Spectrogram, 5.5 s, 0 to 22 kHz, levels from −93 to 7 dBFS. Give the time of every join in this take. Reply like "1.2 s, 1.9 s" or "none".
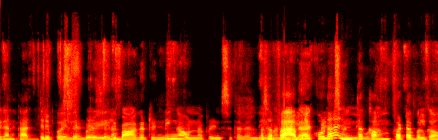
none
